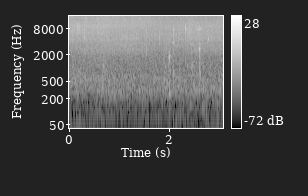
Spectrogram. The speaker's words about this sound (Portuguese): Não há ondas, não se preocupe. Você só ouve o som de pequenas formações de ondas quebrando na beira do mar e a água batendo no fundo do barquinho.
